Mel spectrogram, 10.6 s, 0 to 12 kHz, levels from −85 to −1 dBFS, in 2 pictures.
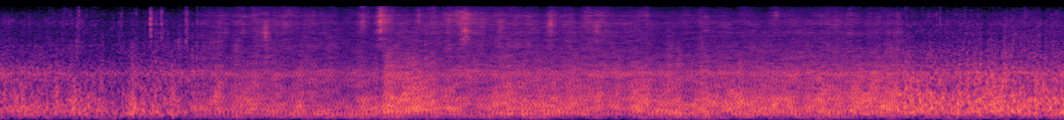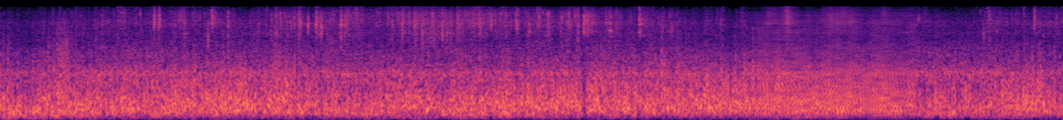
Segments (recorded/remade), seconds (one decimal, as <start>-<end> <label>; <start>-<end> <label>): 0.0-1.0 recorded; 1.0-4.5 remade; 4.5-9.1 recorded; 9.1-9.9 remade; 9.9-10.6 recorded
